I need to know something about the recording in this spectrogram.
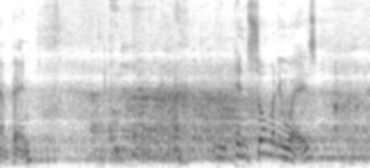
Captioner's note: audience laughing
